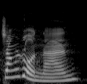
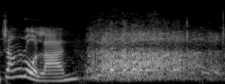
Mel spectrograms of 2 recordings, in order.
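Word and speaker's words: 张若南: Eu pronunciei Zhang Ruonan como Zhang Ruolan. Algumas pessoas nem perceberam onde estava o erro. Confundi n com l.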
